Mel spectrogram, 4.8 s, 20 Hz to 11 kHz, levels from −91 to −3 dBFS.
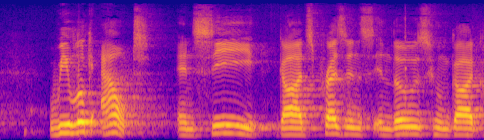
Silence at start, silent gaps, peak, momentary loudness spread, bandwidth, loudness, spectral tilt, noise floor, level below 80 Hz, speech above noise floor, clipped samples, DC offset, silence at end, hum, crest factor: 0.5 s; none; 0 dBFS; 12 LU; 10 kHz; -17 LUFS; -4.5 dB/octave; -47 dBFS; -80 dBFS; 31 dB; under 0.1%; under 0.1%; 0 s; none; 16 dB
